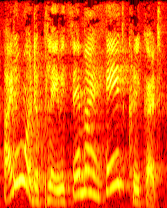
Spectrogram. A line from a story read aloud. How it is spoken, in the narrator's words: And I too cried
